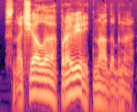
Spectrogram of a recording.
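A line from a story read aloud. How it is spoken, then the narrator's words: Deep guttural bass. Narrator (Russian): утробно пробасил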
